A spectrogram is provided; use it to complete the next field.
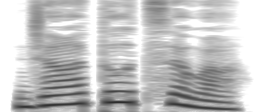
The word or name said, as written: ಜಾತೋತ್ಸವ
